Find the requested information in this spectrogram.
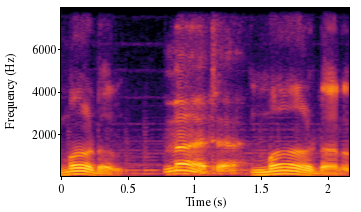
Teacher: That R must be silent because it is after a vowel letter. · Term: earth sound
